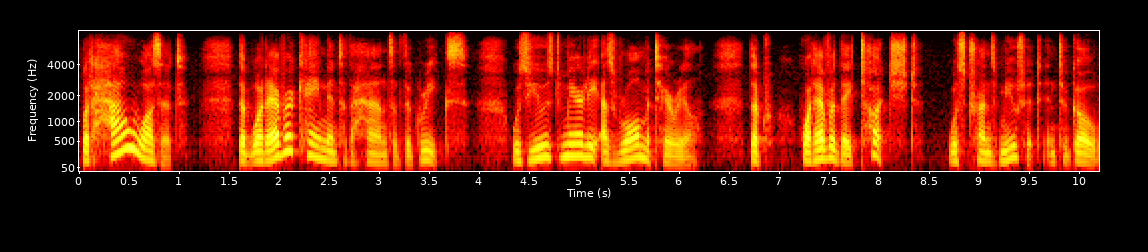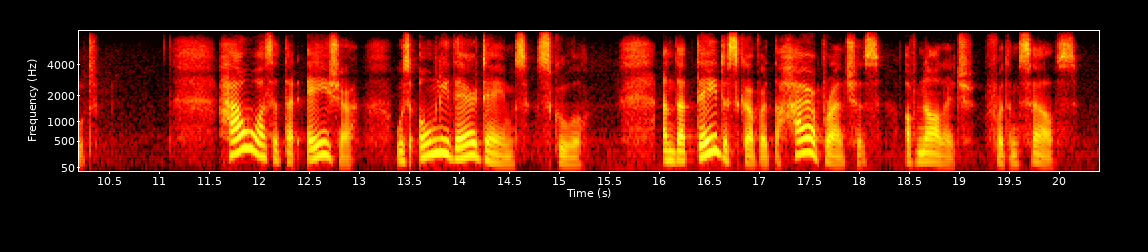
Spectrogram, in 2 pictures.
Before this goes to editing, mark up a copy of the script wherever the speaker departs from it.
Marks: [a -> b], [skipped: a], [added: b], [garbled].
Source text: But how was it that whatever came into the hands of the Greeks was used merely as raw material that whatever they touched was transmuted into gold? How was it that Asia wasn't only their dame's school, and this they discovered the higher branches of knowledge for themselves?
But how was it that whatever came into the hands of the Greeks was used merely as raw material that whatever they touched was transmuted into gold? How was it that Asia [wasn't -> was] only their dame's school, and [this -> that] they discovered the higher branches of knowledge for themselves?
